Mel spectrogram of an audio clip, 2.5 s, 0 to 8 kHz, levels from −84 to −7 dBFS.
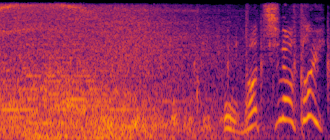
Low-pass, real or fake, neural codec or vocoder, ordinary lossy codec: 7.2 kHz; real; none; Opus, 64 kbps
